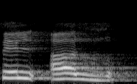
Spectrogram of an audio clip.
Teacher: پہلا ساکن جو حروف مدہ ہے اس کو ہم گرا دیں گے، یعنی یا مدہ کو ہم گرا دیں گے۔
